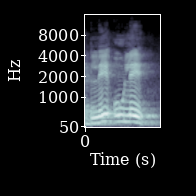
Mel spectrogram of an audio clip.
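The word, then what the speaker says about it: blé au lait: كلمه فرنساويه فيقول لله قمح باللبن اللي هي بلي اوليه بتتنطق كده بلي اوليه يعني قمح باللبن فاحنا قعدنا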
